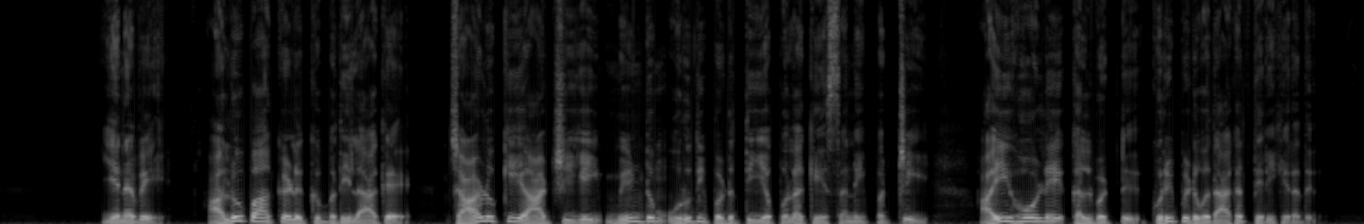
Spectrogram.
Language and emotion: Tamil, neutral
